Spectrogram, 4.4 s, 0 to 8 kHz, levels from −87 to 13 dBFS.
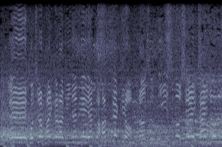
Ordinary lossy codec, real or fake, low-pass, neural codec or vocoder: none; real; none; none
